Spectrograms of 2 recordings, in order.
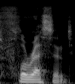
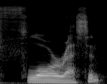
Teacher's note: But it's fluorescent. Again, you really just make one vowel sound, fluorescent at the beginning. It's two letters, UO, but it's just fluorescent.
